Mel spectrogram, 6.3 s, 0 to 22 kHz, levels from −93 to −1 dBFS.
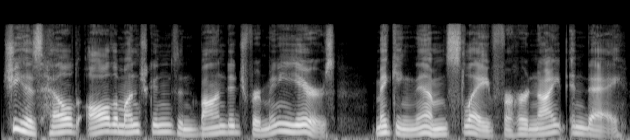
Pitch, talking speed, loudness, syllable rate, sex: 130 Hz, 180 wpm, -18 LUFS, 4.3 syllables/s, male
